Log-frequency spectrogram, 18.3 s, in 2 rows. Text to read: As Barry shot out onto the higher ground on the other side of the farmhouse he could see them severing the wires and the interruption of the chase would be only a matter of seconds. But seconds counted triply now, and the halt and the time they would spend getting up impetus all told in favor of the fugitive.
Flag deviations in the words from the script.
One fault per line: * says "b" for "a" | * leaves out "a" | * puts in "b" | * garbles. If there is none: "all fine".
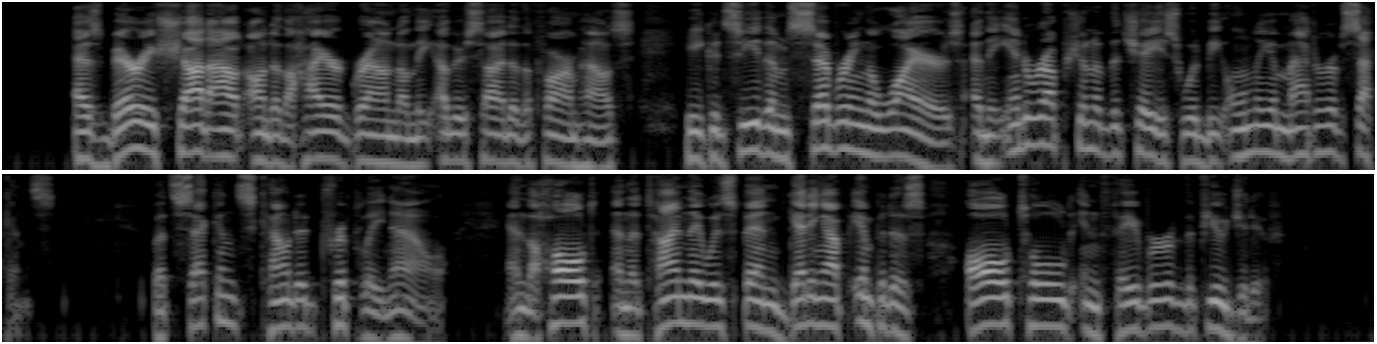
all fine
